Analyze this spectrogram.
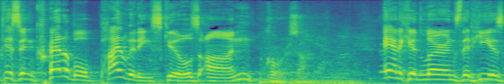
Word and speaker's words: Coruscant: Ah, Coruscant.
